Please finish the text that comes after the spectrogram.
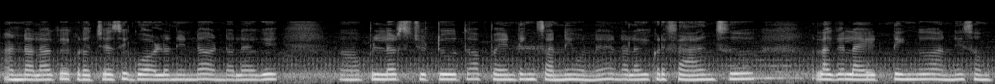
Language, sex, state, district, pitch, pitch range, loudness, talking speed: Telugu, female, Telangana, Karimnagar, 230 Hz, 225-235 Hz, -13 LUFS, 125 wpm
